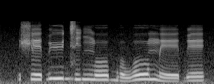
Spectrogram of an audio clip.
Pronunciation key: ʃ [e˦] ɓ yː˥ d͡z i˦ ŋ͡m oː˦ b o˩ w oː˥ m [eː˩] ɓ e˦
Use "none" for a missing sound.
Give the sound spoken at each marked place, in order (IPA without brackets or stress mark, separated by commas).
e˦, eː˩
